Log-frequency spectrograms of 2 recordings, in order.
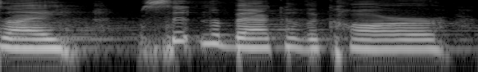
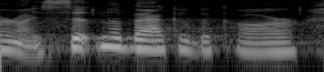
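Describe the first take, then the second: First: Said in the usual way. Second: Quicker, softer, rueful echo; wry repetition. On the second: Real, not acted. Stuck in the car again at dinner: fast, softer rueful echo. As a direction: toss it off wryly, fast and quiet. Repeated line for emphasis.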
